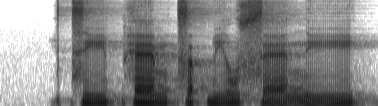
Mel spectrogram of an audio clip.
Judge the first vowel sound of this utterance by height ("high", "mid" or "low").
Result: high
